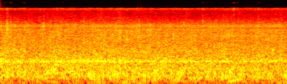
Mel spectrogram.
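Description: The Cijalu river flows along a forest route as a steady, broadband rush of stream water, continuous and fairly close with no voices over it.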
